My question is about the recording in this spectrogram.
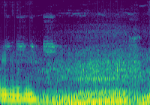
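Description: Motorcycle riding at low speed in heavy truck traffic: wind on the rider's microphone with a steady low engine and traffic rumble from about half a second in.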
